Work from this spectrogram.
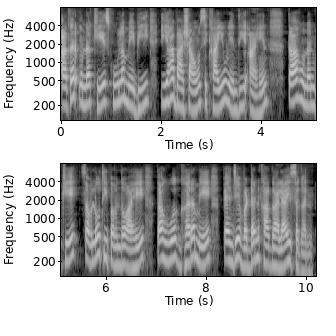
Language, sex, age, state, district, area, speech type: Sindhi, female, 30-45, Delhi, South Delhi, urban, spontaneous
